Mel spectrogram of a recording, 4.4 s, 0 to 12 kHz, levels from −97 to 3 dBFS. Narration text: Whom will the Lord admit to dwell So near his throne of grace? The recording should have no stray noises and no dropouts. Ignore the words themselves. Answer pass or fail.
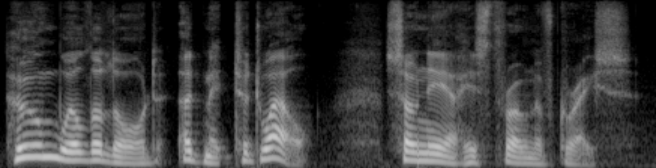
pass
